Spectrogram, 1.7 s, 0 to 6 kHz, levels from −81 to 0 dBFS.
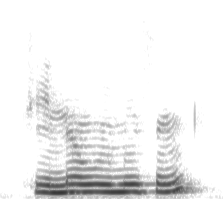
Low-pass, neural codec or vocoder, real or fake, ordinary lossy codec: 5.4 kHz; none; real; MP3, 32 kbps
